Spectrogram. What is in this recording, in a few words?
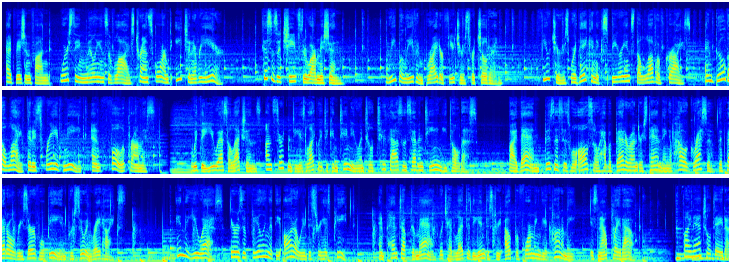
american corporate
